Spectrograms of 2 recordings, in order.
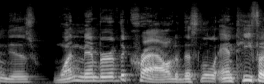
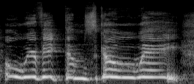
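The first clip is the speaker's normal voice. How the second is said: very high whiny mockery; mock victim whine. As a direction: play the self-pitying victim. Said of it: "now it's like".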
